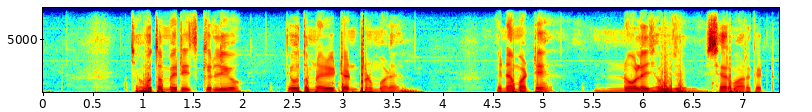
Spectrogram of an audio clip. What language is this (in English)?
Gujarati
